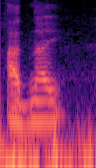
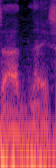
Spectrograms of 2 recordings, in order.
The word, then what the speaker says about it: אדני: And the Gemara says, Leike elam azeh elam haba, in this life, Hashem's name is written Hashem, and it's pronounced Adnay. And la'asad lavik fish aninichtav aninikra, it's written Hashem, and it's pronounced Adnay.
